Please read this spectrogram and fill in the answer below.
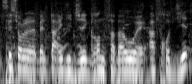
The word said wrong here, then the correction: Afro Deity: c'est comme ça qu'on le prononce ? – Afro Deity.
